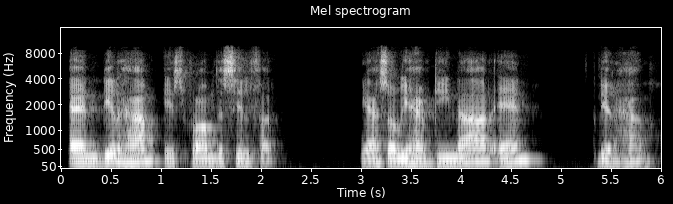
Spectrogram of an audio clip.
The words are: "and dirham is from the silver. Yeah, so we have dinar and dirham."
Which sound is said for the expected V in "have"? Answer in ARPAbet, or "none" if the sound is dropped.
V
